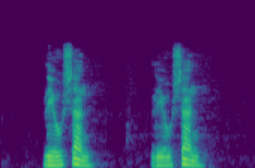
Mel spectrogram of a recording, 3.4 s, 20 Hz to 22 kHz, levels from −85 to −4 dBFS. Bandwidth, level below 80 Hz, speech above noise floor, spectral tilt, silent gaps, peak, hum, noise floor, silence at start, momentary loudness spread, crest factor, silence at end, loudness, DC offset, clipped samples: 7.8 kHz; -60 dBFS; 50 dB; -5.5 dB/octave; none; -8 dBFS; none; -73 dBFS; 0.6 s; 11 LU; 20 dB; 0.7 s; -25 LUFS; under 0.1%; under 0.1%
